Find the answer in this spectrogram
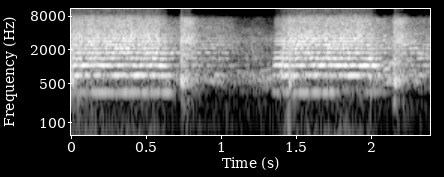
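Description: Marching band's brass section, sousaphones and horns, blasting loud held notes in unison: two long blasts of under a second each, about a second and a half apart.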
